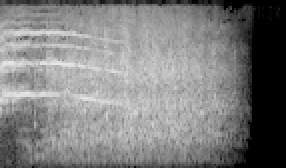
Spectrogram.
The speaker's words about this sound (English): She's gonna scream now.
